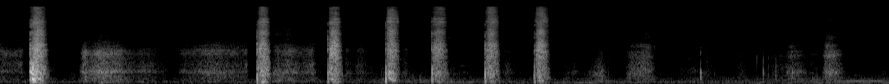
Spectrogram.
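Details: Louder sneezing: a fit of about eight sharp, explosive sneezes, mostly in quick succession, with snuffly breaths between them.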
